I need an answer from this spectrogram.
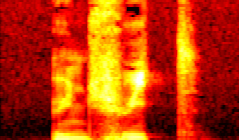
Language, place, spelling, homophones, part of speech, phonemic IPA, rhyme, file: French, Paris, fuite, fuites / fuîtes, noun / verb, /fɥit/, -it, Fr-fuite.ogg
- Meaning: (noun) 1. escape; getaway; flight (e.g. from prison) 2. leak; the act of leaking; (verb) feminine singular of fuit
